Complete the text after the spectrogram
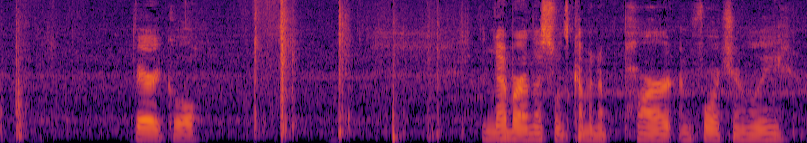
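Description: A plastic tape case clicks and rattles as a hand handles it.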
